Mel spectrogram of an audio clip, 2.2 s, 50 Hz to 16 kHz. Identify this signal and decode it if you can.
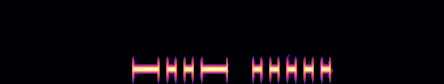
Morse code, heard as a keyed tone, about 29 wpm, 700 Hz. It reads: X5
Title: Single-Letter Single-Number 28wpm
